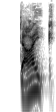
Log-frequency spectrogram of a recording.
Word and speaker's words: Dicke: I think his surname's actually Dyke, D-I-C-K-E, it's pronounced.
